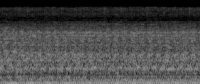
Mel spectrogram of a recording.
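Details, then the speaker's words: Ford Cortina Mk3 Estate carburetted four-cylinder after carburetor rework: steady, even idle with smooth low rumble, no misses, stumbles or knocks; running smoothly, normal idle. "sounds really good as well well that should bring to end and then the carburetor uh issues"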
